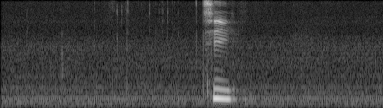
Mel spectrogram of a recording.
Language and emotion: Russian, neutral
